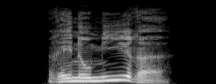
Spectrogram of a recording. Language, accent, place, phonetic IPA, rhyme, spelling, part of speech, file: German, Germany, Berlin, [ʁenɔˈmiːʁə], -iːʁə, renommiere, verb, De-renommiere.ogg
- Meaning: inflection of renommieren: 1. first-person singular present 2. first/third-person singular subjunctive I 3. singular imperative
